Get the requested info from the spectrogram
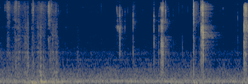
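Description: Faint, scattered clicks of a Lego minifigure's plastic parts as it is handled and a piece is pulled off, with the loudest click about four seconds in.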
